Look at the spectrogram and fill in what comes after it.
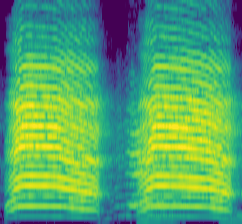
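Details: Goat bleating while being castrated: two long, loud, strained bleats, each about a second, steady and slightly falling at the end, separated by a short gap.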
